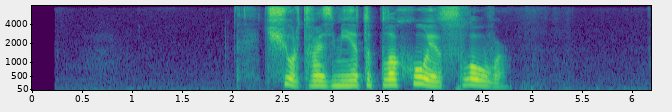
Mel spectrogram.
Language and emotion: Russian, angry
